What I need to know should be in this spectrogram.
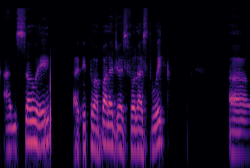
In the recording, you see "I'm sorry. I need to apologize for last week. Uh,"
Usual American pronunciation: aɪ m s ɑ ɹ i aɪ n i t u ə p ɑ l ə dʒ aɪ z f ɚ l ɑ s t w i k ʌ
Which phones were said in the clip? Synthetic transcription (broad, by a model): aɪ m s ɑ w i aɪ n i t u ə p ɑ l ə dʒ aɪ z f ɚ l ɑ s t w i k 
